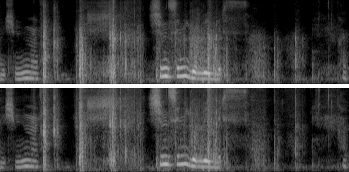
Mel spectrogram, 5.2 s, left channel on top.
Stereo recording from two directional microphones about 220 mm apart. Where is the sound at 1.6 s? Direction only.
10° left (ahead or behind).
